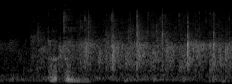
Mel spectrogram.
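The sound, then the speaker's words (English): An audience applauds steadily as two volunteers come up on stage, a dense wash of many hands clapping, with faint voices mixed in underneath. “Isn't it great to get claps when you haven't done anything yet?”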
